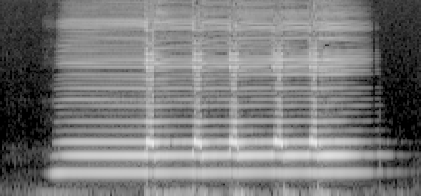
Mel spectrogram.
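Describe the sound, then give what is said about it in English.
A sustained harmonica chord is broken five times by quick, rhythmic chops as the player's cupped hands snap closed and cut the note off, before it fades out. “Let's try opening the cup more from the heels of your hands and close it very rapidly, cutting the note off. That will give you a sound like this.”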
